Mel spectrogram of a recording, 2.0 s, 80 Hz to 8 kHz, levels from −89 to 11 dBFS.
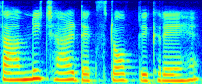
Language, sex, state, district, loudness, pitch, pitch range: Hindi, female, Arunachal Pradesh, Lower Dibang Valley, -15 LUFS, 230 Hz, 215-245 Hz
